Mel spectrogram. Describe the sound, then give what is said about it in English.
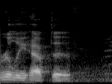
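A domestic cat meows, giving a short run of bright, wavering meows that rise and fall in pitch and then trail off into quiet. “That's my cat, Tinker Potts, everybody. She always needs to chime in.”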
